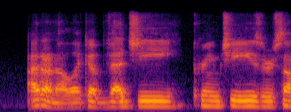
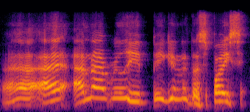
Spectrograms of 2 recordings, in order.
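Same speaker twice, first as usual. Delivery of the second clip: sudden high-pitched crack; 13 semitones higher than usual. Real, not acted. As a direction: voice jumps up and cracks. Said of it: "why were you so loud".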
